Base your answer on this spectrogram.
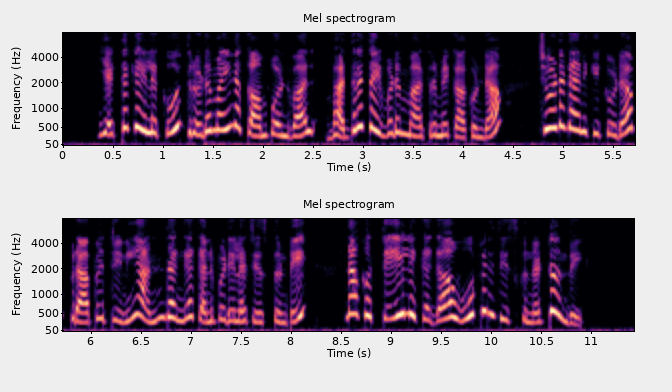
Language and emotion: Telugu, happy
